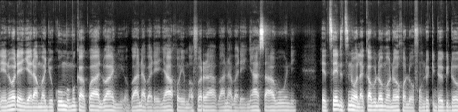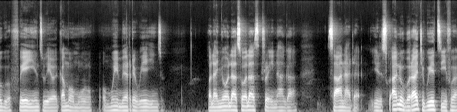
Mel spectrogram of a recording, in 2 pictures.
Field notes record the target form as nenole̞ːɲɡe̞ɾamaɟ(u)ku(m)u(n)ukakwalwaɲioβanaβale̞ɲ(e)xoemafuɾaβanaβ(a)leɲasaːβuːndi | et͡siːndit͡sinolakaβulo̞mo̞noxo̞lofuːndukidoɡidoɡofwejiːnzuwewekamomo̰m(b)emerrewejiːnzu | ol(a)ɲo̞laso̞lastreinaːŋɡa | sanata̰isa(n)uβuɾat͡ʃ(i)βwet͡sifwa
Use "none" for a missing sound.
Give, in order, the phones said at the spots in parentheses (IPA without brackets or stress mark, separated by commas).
u, m, m, a, a, w, a, n, i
